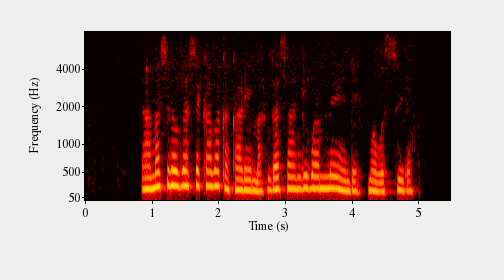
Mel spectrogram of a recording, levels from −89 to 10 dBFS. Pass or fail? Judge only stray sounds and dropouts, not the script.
pass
